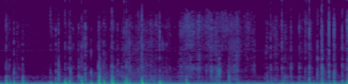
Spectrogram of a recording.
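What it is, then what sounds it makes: Glossy paper magazine cover. Fingertips and nails scratch and tap across the glossy front cover of a closed glossy paper magazine, which is then held up. Quick, irregular soft taps with very short decay mix with dry scratchy rustles over a steady low hum.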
